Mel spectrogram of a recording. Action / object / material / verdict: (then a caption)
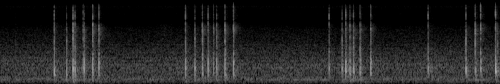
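tap / closed laptop casing / metal / none. Fingernails of both hands tap on the top surface of a closed silver laptop casing. Short bursts of quick, sharp clicking taps with bright high ends and almost no ring sound over a faint steady hiss, with quiet pauses between bursts.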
